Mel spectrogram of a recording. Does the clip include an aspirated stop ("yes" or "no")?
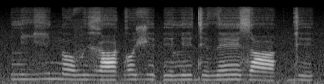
no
